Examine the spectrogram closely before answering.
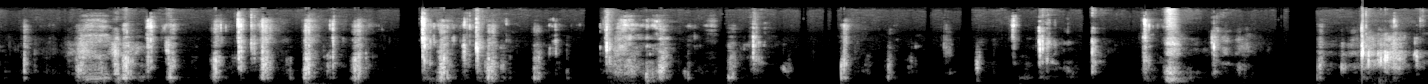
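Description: Hands squish and scoop food close to a microphone.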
